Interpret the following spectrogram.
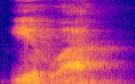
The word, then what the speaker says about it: Yehowah: Então, para você que está ouvindo o que eu estou dizendo agora, eu estou apresentando Yehoá, o nome do Criador, como sendo pronúncia correta, como sendo som correto, embora se de teus lábios sair Yehoá, eu também vou entender como Yehoá.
